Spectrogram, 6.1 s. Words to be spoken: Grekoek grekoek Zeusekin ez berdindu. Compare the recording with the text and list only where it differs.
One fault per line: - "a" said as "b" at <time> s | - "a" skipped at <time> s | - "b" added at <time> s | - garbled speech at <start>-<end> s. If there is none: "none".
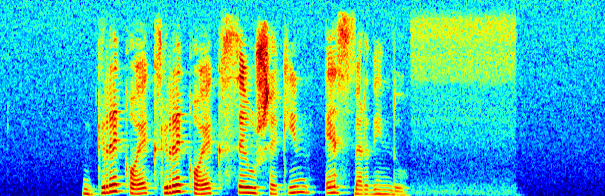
none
